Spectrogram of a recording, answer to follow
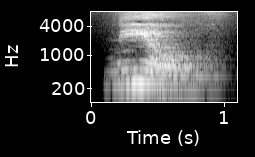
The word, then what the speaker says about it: kneel: However, if the letter K is followed by the letter N, then it does not make the k sound. Instead, it makes the N sound, like the letter N. K plus N makes the N sound. It does not make a K sound. Here are some examples. This is knick-knack, kneel, knit. So in each of these words, with the KN, we do not hear K.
